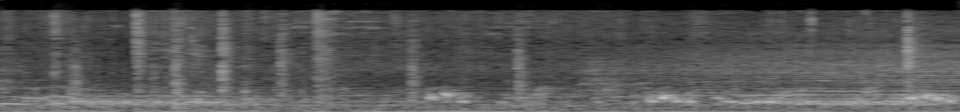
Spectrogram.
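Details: Several kinds of domestic pigeon kept by hobbyists in East Lombok, West Nusa Tenggara, Indonesia, forming a noisy flock; low soft coos swell now and then beneath frequent sharp clicks and knocks, with steady background hum.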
